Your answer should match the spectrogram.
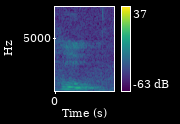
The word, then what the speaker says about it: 虎: And the Chinese word for tiger is pronounced hu.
